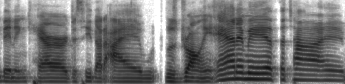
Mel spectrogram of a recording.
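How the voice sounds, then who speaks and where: A woman speaks at a moderate pace with a Southern Californian accent. Her intonation is lively. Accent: Orange County Valley Girl. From Southern California, Orange County. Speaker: content creator and artist. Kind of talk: casual interview chat. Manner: soft-spoken; animated, many fillers.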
